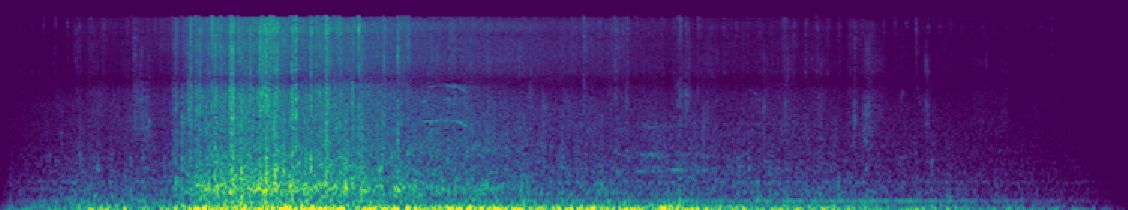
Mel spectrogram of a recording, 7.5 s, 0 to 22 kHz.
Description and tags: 121003 Pigeon flock fly away, wing flaps, Toronto
Flock of pigeons flies away, wind flaps, urban. Sony M10. 2012.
